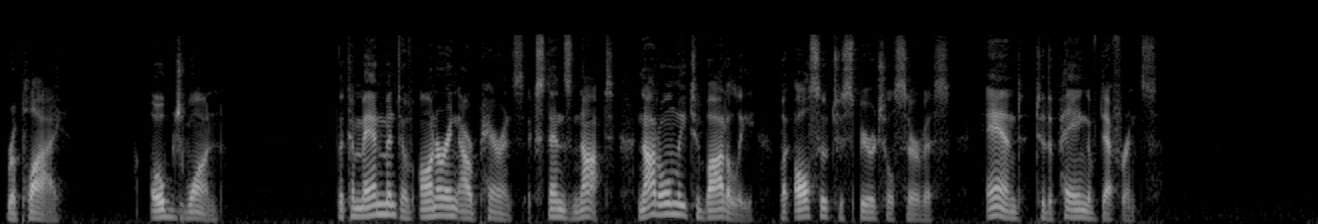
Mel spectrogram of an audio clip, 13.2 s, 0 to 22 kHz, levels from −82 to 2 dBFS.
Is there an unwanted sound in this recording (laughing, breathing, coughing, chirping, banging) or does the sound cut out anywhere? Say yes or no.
no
